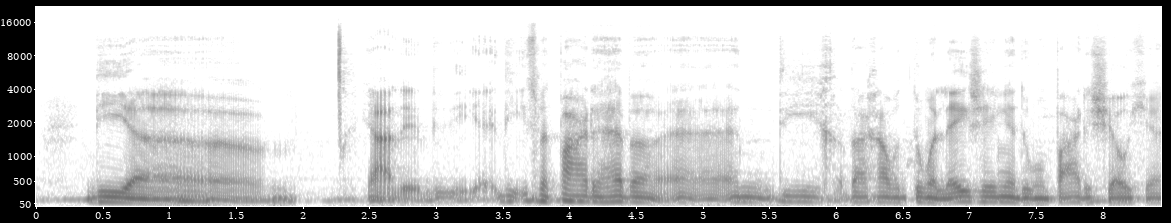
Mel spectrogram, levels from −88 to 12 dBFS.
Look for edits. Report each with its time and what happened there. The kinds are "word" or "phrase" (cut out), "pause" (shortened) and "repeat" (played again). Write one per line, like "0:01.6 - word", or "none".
0:02.4 - pause
0:06.5 - word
